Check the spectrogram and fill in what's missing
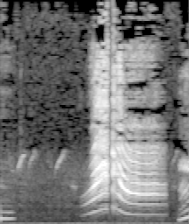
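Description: A rose-ringed parakeet gives a single drawn-out, meow-like voiced phrase that rises and then falls, with a few faint chirps before it and a quick rising note at the end.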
